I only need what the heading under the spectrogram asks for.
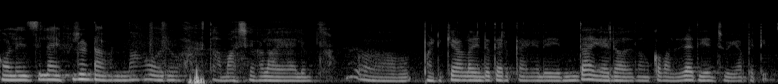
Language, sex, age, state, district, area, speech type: Malayalam, female, 18-30, Kerala, Thrissur, rural, spontaneous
